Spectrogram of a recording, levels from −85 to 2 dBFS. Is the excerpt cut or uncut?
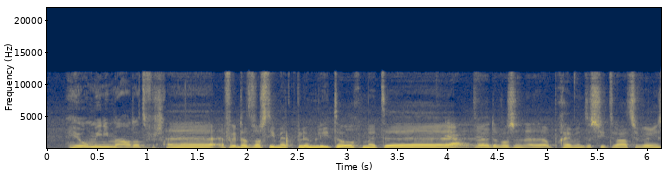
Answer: cut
